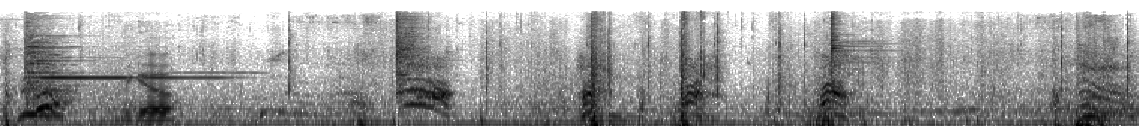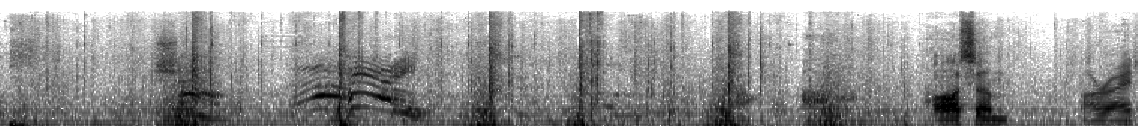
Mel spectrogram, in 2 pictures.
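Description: Swords clash and clang in quick blows.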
